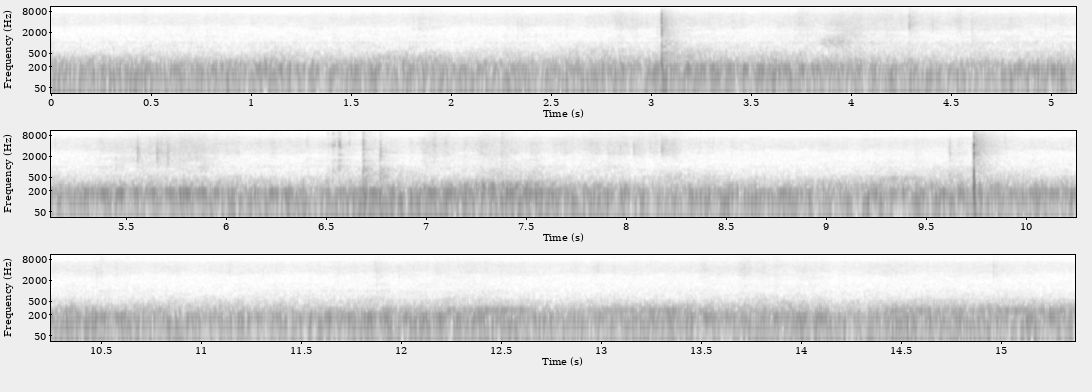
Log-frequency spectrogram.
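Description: Hair rustles softly as fingers part it close by.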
